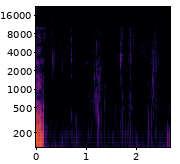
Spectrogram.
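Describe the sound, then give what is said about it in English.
Quiet sipping from an Olipop soda, with soft wet mouth clicks and a swallow or two spread over a few seconds after a brief vocal sound at the start. “Sorry, I had to take a sip of my Olipop.”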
